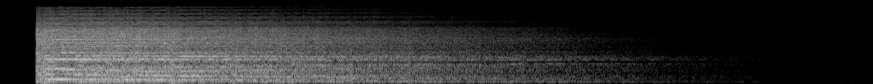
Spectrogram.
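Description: Cinematic trailer downer: a drone sample that has been time-stretched, pitch-shifted, distorted and ring-modulated. It hits suddenly about a third of a second in, then slides down in pitch while fading out over about seven seconds.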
